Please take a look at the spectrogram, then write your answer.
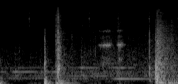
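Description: A frog croaks in the video game House, giving two short, rough croaks about a second apart, heard close and alone against a quiet background.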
